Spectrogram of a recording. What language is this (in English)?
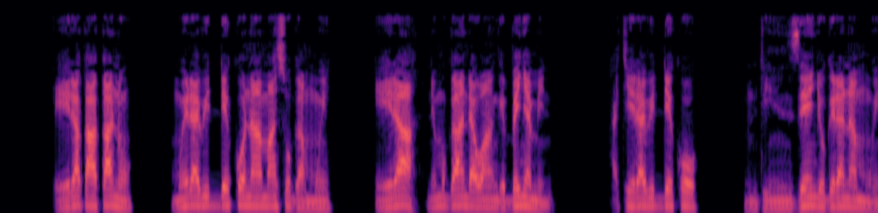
Ganda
